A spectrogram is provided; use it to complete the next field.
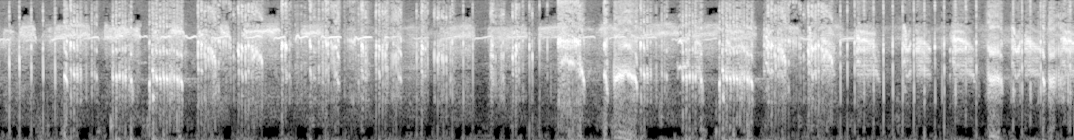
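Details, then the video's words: Swiftlets in a lure sound called Naga Birahi, intended to attract swiftlets: crowded high chirping and clicking chatter with occasional slurred squeals, continuous over the whole stretch. "Suara panggil burung walet"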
